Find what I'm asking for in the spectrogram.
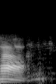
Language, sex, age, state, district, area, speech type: Marathi, male, 45-60, Maharashtra, Akola, urban, conversation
